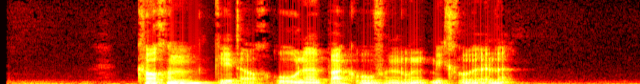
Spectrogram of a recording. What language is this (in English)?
German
